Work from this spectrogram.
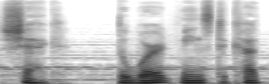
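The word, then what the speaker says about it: Chöd: The Chad ritual pronounced shack.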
